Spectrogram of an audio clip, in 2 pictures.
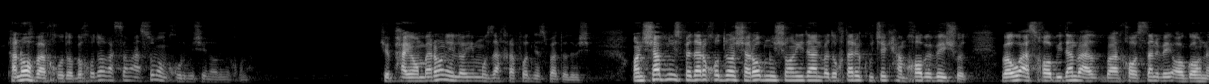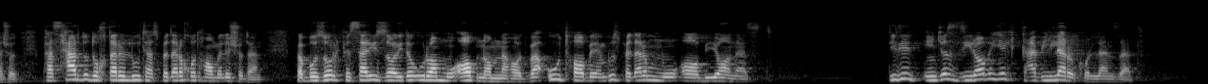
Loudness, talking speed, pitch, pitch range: -23 LUFS, 190 wpm, 180 Hz, 155-195 Hz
